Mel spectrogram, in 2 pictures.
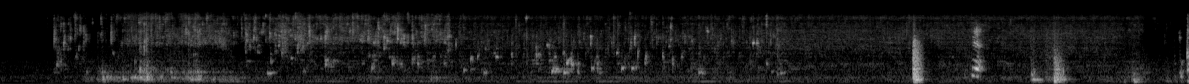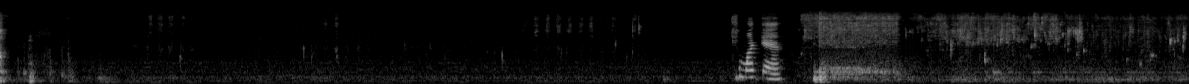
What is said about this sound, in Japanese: ちょっと待って。手洗うわ、ちょっと。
